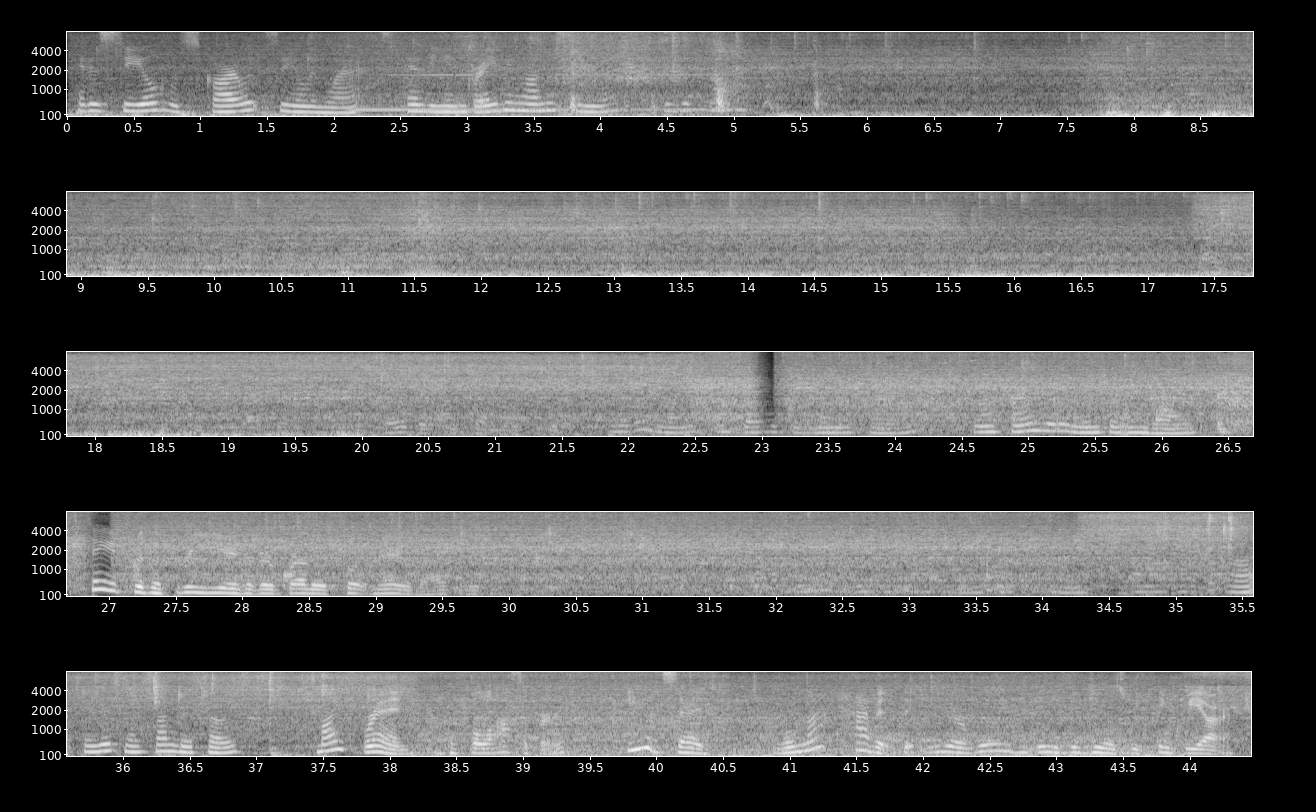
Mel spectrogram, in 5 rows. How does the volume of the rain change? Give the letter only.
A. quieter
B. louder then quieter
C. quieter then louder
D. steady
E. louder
E.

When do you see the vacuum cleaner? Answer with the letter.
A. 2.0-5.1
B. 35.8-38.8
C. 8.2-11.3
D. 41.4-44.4
A.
